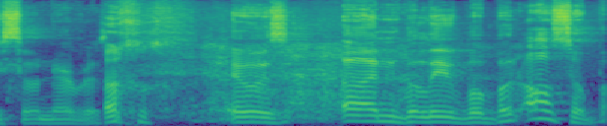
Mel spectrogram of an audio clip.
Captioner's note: laughter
